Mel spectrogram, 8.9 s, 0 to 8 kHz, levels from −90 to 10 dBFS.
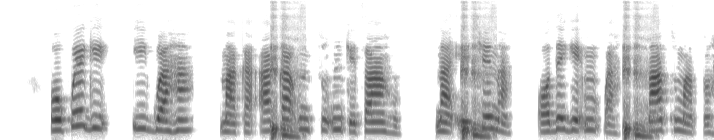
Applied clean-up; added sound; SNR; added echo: none; Cough; 0 dB; none.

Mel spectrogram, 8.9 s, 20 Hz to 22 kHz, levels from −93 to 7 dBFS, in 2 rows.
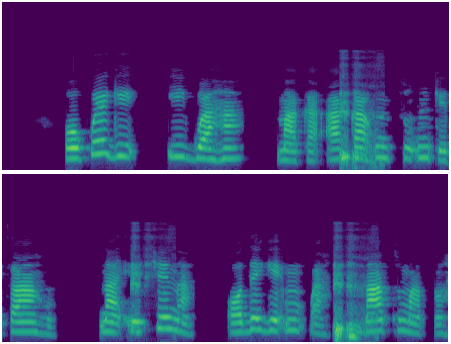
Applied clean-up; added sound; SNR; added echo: neural mask model Resemble Enhance denoiser.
